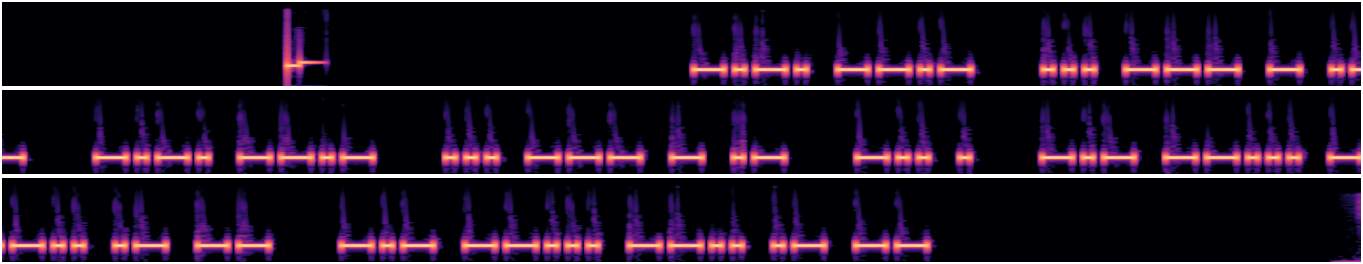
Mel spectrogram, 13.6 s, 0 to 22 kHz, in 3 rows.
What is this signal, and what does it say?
Morse code, heard as a keyed tone, about 36 wpm, 700 Hz. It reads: CQ SOTA CQ SOTA DE K7ZAM K7ZAM
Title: SOTA QSO Practice 35wpm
